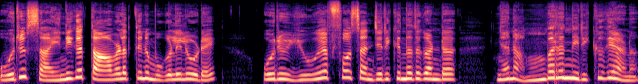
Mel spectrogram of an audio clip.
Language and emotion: Malayalam, surprised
